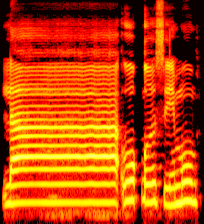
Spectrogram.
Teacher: لام کے اوپر ماد آ رہی ہے اس لیے لمبا کر رہے ہیں، اور کاف کے اوپر کلکلا ہو رہا ہے۔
